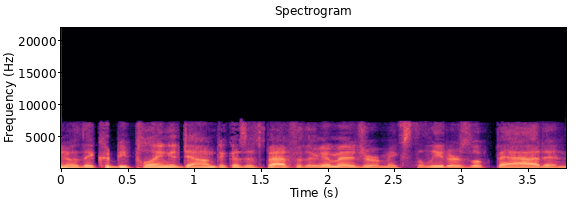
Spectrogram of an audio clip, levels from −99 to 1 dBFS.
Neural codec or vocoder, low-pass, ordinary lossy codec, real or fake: codec, 16 kHz in and 24 kHz out, 0.4 kbps, LongCat-Audio-Codec, two codebook decoder; 7.2 kHz; AAC, 32 kbps; fake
